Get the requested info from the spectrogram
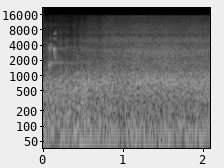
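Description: Steady rush of wind on the microphone of a camera mounted on a flying hang glider, in a strong wind.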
